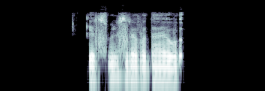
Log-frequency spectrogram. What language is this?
Dhatki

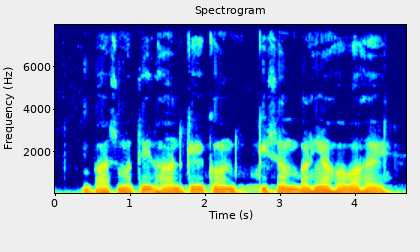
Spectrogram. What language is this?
Magahi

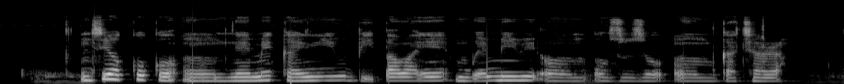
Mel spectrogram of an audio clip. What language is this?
Igbo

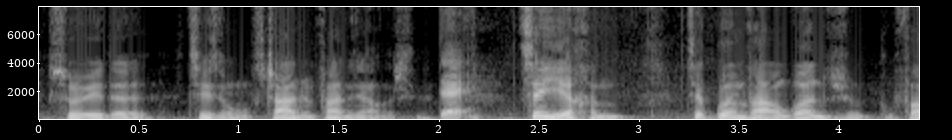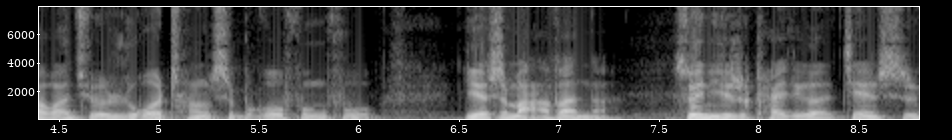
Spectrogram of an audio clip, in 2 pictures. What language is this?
Chinese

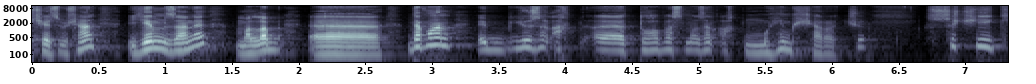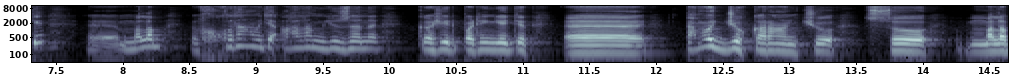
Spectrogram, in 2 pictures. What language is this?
Turkish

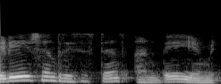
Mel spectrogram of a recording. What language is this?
Telugu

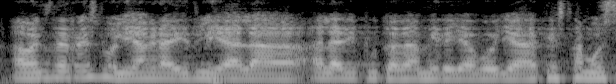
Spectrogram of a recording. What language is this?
Catalan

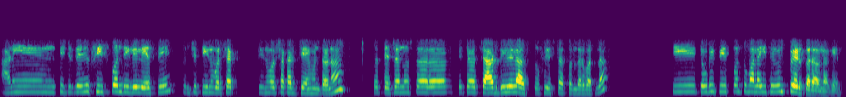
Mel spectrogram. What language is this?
Marathi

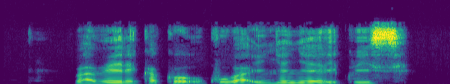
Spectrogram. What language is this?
Kinyarwanda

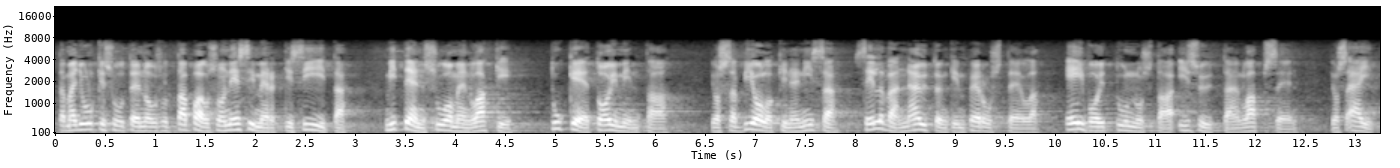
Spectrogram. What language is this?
Finnish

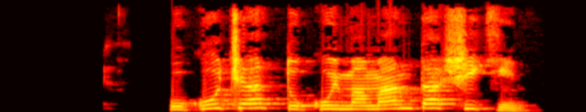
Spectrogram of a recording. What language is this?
Santiago del Estero Quichua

